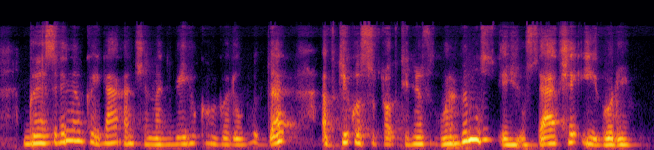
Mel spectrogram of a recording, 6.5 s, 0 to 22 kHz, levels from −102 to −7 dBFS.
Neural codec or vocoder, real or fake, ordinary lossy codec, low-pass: codec, 24 kHz, 1 kbps, SNAC; fake; Opus, 24 kbps; 10.8 kHz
